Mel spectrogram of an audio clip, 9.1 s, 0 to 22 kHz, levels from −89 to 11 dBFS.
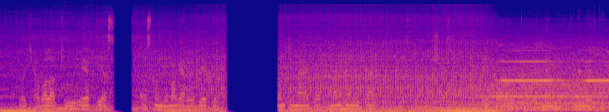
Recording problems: traffic noise; very loud; throughout; 4 dB above the speech
audio cutting out; at 1.5 s and at 3.5 s for 0.5 s

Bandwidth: 18.5 kHz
